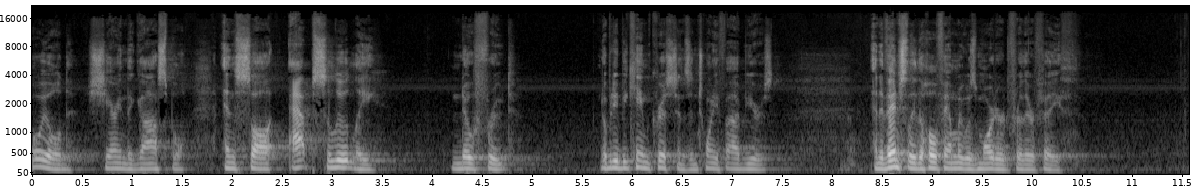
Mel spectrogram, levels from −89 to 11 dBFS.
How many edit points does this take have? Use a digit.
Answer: 0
